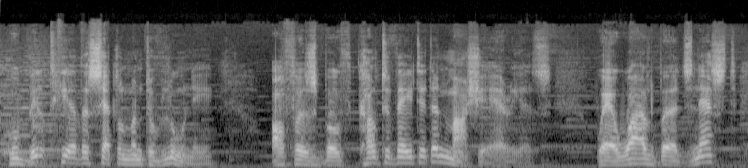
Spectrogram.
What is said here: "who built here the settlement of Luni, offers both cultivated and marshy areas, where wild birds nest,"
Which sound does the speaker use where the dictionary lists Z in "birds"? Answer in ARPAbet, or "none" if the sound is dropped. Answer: Z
